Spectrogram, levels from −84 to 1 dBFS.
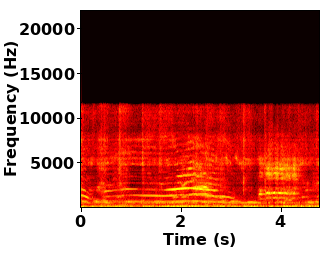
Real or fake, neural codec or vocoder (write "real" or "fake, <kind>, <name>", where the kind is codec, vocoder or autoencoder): fake, autoencoder, DAC-VAE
